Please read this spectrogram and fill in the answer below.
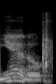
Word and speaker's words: miedo: learn if i'm teaching miedo is this first how meow is pronounced correctly miedo all the different variation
